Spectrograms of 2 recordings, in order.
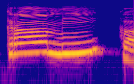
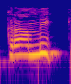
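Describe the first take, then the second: First: क्रमिक drawn out very slowly, sound by sound; slow spelling-out. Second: Said in the usual way. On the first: Shown as a demonstration. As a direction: stretch क्रमिक for learners. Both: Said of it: "ठीक है?".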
